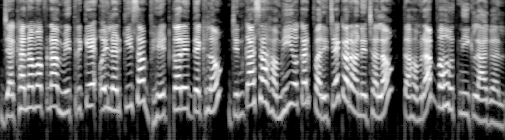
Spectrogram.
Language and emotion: Maithili, happy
